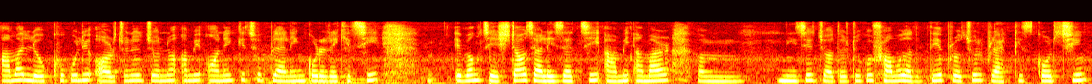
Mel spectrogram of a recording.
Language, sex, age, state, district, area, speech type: Bengali, female, 18-30, West Bengal, Howrah, urban, spontaneous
